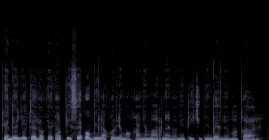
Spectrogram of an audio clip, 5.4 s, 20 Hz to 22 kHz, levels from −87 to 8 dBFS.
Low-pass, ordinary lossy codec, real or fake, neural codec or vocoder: none; none; fake; codec, 44.1 kHz, 3.4 kbps, Pupu-Codec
